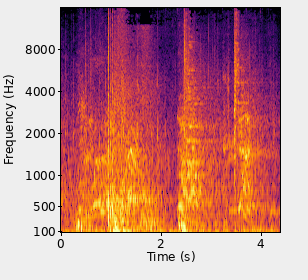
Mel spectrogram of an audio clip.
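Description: Heavy blows thud in a close fight.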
